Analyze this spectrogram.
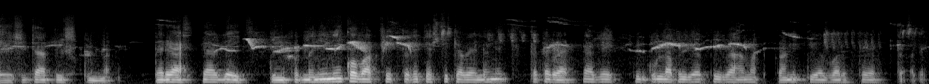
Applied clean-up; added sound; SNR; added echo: neural mask model RNNoise.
